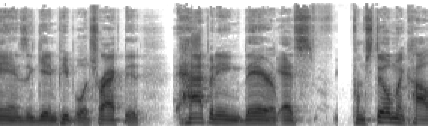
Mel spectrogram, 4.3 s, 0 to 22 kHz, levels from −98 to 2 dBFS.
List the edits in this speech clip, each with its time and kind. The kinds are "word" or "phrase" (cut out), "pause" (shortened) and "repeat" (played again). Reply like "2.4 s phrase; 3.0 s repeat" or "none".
1.7 s word; 2.8 s word; 3.4 s word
